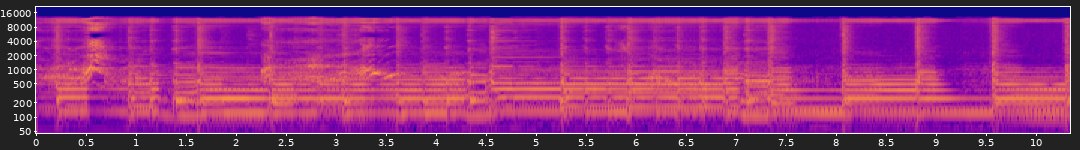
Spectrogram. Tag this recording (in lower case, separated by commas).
dog, music, bow-wow, pets, yip, whimper (dog), animal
